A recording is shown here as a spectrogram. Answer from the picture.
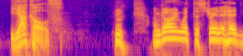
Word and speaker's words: Yakhchāls: right the first time, they call their refrigerators Yakhchāls, which is how I would say it if I were in Iran.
